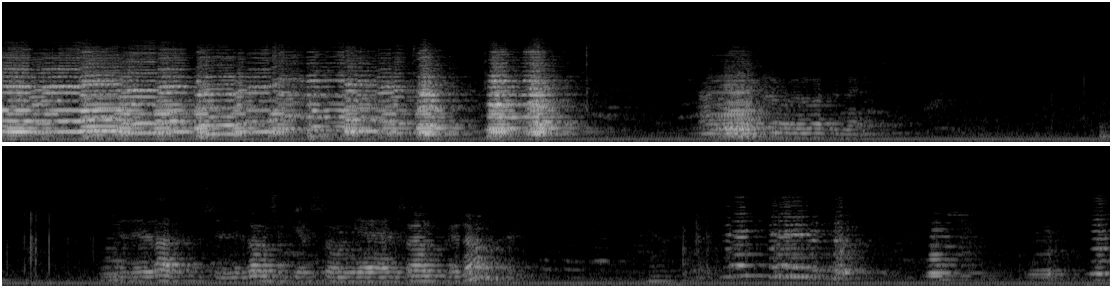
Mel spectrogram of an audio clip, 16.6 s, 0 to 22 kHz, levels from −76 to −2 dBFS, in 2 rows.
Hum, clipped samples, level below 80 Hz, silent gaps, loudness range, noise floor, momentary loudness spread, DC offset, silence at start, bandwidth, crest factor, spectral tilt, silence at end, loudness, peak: none; under 0.1%; -60 dBFS; none; 18 LU; -55 dBFS; 24 LU; under 0.1%; 0 s; 19 kHz; 20 dB; -5.5 dB/octave; 0 s; -30 LUFS; -12 dBFS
